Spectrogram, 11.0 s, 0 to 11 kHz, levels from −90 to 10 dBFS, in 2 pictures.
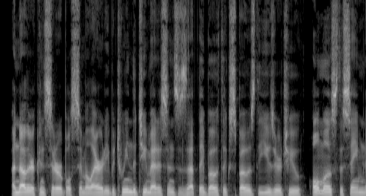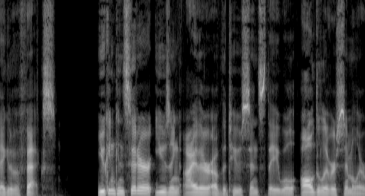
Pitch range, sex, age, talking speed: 110-130 Hz, male, 30-49, 185 wpm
